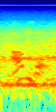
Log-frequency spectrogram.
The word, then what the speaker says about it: Humble: film he's comfortable and that's pronounced humble texas age is silent as i've been told about four times today avm black with the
